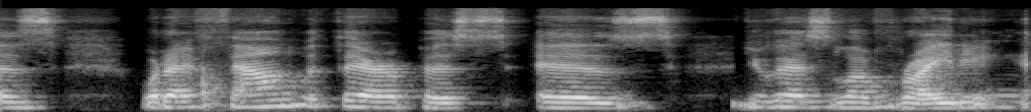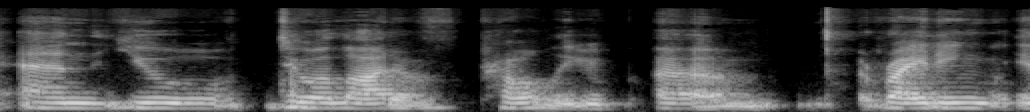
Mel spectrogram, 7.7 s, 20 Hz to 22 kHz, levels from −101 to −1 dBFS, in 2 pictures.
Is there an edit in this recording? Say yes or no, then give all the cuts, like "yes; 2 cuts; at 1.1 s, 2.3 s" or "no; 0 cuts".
yes; 1 cut; at 2.7 s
